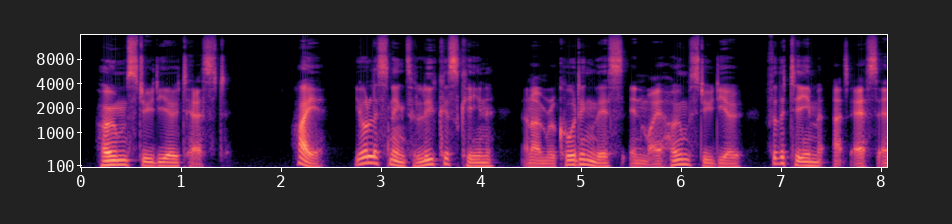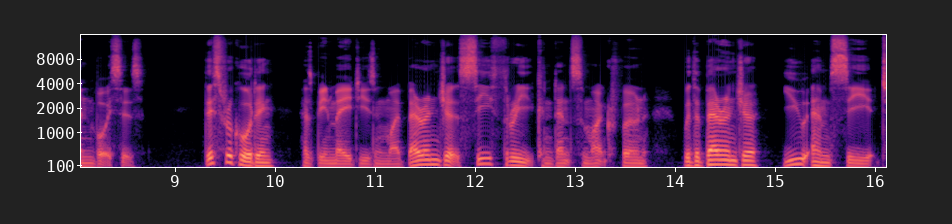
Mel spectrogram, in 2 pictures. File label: Home Studio Test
